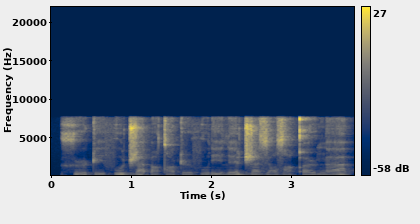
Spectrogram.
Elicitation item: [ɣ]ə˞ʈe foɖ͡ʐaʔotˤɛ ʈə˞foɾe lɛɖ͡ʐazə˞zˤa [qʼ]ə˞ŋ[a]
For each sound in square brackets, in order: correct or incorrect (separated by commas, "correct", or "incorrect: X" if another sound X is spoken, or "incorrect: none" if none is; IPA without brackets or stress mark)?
incorrect: x, correct, correct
